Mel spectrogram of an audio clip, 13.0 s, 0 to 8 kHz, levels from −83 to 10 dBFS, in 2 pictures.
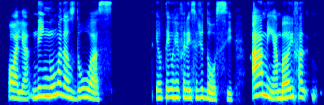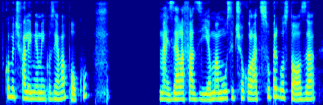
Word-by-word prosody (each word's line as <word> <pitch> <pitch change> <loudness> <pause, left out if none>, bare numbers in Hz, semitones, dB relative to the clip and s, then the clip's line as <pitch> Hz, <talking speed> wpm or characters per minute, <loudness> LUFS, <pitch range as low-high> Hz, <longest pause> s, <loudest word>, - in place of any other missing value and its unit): Olha, 195 -5 -1
nenhuma 260 +6 +1
das 235 -8 0
2 205 -5 -2 0.9
eu 215 -1 -2
tenho 230 +2 -2
referência 225 -1 -1
de 230 +2 -3
doce. 175 -4 -4 0.4
A 300 +2 +11
minha 220 -10 +1
mãe 215 +5 +3
faz 235 -3 -4
c - - -28 0.4
como 250 -1 -2
eu - - -3
te - - -8
falei, 195 -3 +1
minha 185 -1 -4
mãe 185 0 -4
cozinhava 185 +1 -4
pouco 225 - -5 1.4
mas 180 -1 -2
ela 175 0 +5
fazia 170 -2 -2
uma 180 +1 0
mousse 200 +3 -3
de 205 - -7
chocolate 185 -4 -1
super 240 +1 -1
gostosa, 175 -5 0
200 Hz, 145 wpm, -23 LUFS, 180-230 Hz, 1.4 s, A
